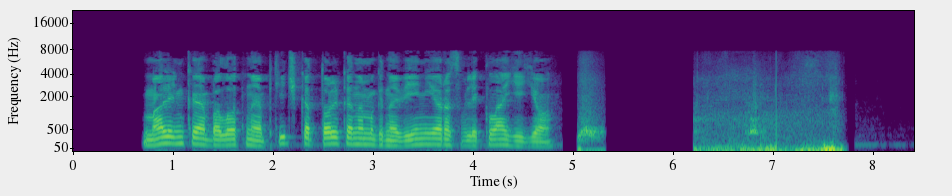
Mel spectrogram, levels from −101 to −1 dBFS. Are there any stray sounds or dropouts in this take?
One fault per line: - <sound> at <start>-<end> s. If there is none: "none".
- whoosh at 5.0-5.3 s
- bark at 6.2-7.7 s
